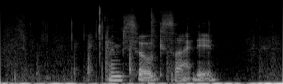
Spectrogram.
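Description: An elderly woman speaks warmly and close by.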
